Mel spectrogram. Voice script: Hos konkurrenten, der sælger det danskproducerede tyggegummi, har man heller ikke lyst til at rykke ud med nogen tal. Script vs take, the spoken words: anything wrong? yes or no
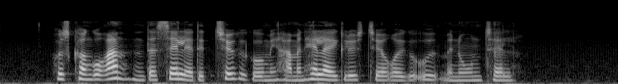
yes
